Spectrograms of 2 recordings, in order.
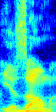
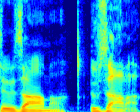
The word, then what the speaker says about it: Uzomah: Oh, it's hilarious because his name is CJ Uzomah. Uzomah. It's not Uzomah.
